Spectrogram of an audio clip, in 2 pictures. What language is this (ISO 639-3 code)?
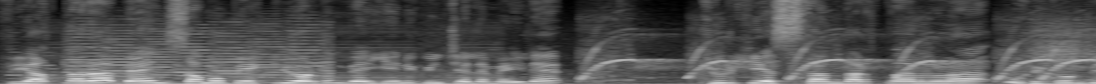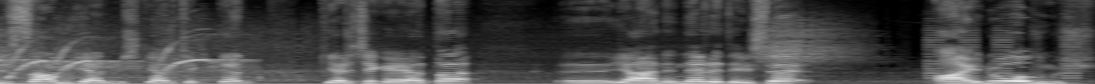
tur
